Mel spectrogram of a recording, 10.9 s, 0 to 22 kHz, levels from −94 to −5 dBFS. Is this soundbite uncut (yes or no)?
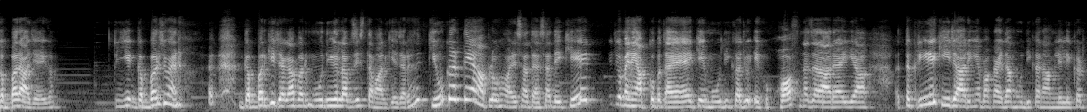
no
